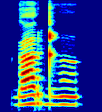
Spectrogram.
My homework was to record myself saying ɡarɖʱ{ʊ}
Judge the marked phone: incorrect: ɯ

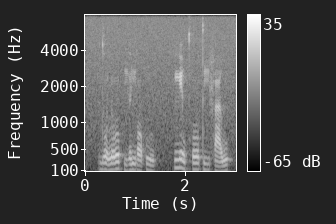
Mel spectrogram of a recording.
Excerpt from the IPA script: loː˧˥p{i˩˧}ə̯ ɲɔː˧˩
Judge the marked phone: correct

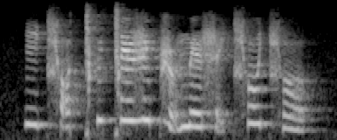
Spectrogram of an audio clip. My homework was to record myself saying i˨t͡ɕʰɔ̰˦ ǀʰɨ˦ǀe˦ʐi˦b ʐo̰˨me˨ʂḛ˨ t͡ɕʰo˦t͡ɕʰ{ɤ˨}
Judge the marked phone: incorrect: o˨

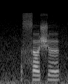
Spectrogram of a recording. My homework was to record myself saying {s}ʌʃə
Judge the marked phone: correct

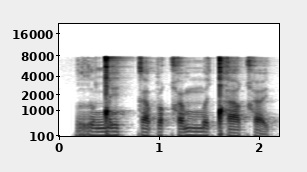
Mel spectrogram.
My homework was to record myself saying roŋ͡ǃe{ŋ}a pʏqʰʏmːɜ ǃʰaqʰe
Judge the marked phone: incorrect: kː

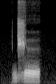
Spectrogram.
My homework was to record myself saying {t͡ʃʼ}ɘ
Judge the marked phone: incorrect: d͡ʒ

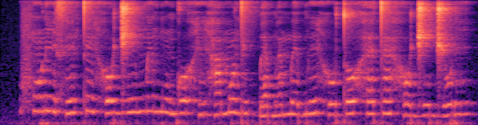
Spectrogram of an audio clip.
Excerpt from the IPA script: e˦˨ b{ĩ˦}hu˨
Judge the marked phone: incorrect: ĩ˧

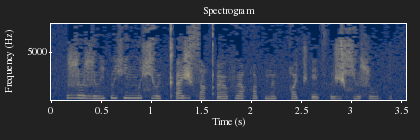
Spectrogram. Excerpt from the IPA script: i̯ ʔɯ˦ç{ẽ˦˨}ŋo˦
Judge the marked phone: incorrect: ẽ˦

